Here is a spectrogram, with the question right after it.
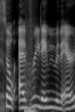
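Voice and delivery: normal talking voice

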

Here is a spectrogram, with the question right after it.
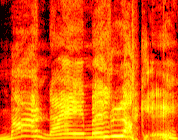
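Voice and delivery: put-on very high old prospector voice. Introducing a character he has just created: Lucky, old prospector voice. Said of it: "But the old prospector".

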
